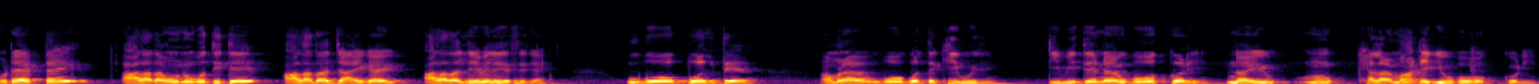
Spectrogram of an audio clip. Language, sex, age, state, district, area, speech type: Bengali, male, 18-30, West Bengal, North 24 Parganas, urban, spontaneous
